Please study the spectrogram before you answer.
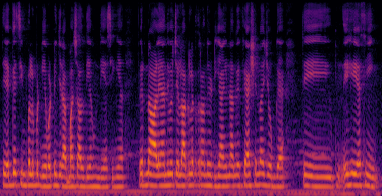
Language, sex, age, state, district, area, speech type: Punjabi, female, 45-60, Punjab, Muktsar, urban, spontaneous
